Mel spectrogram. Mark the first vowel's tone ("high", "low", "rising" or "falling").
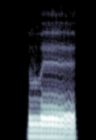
low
